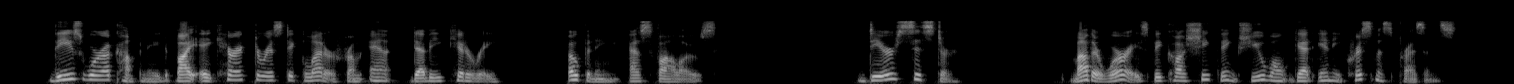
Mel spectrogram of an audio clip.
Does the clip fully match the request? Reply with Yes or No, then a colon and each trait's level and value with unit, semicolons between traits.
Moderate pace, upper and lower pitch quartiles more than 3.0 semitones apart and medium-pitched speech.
No: slow, 105 wpm; average, 5.0 semitones; medium, 175 Hz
